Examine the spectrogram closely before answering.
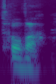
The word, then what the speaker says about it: Toba: Toba, T-O-B-A, which would probably be pronounced Tova.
